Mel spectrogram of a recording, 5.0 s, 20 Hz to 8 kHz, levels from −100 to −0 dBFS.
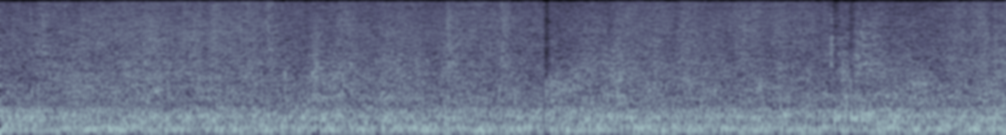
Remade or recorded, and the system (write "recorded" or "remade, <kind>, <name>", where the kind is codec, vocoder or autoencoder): remade, vocoder, Vocos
